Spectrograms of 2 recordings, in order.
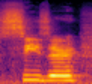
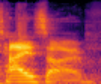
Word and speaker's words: Caesar: top secret game, Project Caesar, aka Project Teaser, but for those of you who know how to pronounce words, it's Project Tizar, and get some great feedback.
